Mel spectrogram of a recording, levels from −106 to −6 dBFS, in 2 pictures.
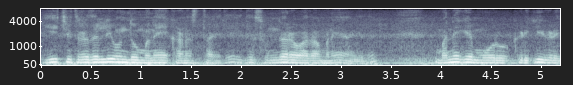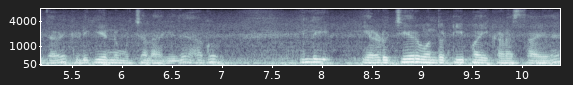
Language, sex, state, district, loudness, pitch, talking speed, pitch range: Kannada, male, Karnataka, Shimoga, -15 LUFS, 130 Hz, 155 wpm, 115-145 Hz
